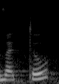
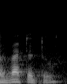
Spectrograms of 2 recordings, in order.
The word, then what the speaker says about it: Vattetot: on va aussi parler de votre dernier album vato tu le prononce bien alors ça se prononce VAT donc c'est très bien ça se prononce pas vato ouais VAT d'accord par du coup pourquoi vous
